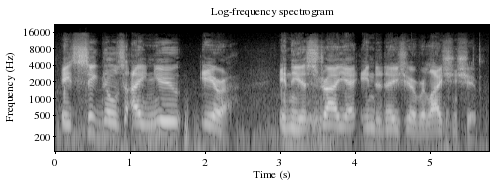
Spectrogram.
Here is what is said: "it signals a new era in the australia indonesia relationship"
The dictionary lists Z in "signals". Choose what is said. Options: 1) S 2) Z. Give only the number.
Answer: 2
